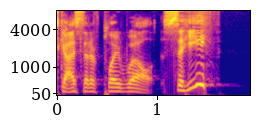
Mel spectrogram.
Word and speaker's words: Sahith: that have played well sahith sahith i believe is how he actually pronounces it so t3 in phoenix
